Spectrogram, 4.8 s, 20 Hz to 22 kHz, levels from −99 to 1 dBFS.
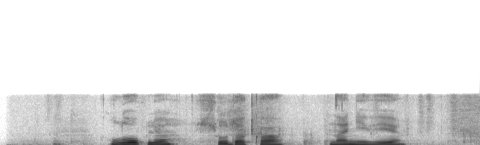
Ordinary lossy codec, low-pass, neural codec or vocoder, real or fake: none; none; none; real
